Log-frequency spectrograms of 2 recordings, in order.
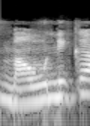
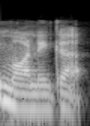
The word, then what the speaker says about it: Monica: చాలా మంది పేరు people actually say it as Maunika and not Monica, but my name is actually Monica.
